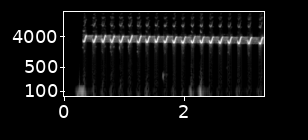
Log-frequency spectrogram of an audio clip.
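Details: Olive-backed tailorbird lure sound for attracting and training birds: a fast, steady run of bright, sharp, upward-flicked chip notes, roughly five each second, continuing without a pause.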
